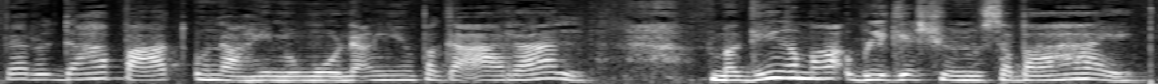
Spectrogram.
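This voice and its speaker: A woman's voice: fairly low pitch, normal speed, a little hiss or hum, natural voice. A woman playing a caring but strict mother, speaking instructively in a Tagalog radio drama. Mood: gently lecturing.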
